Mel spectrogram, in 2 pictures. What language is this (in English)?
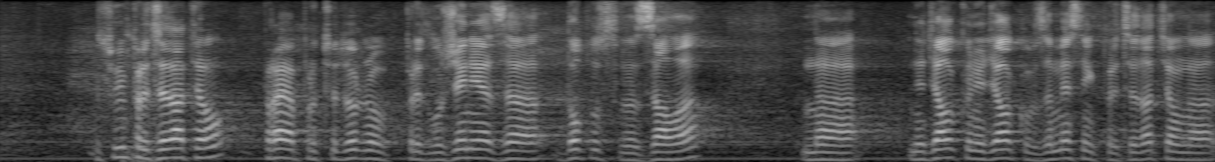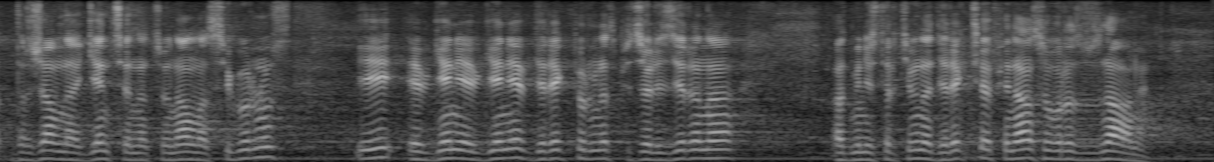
Bulgarian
